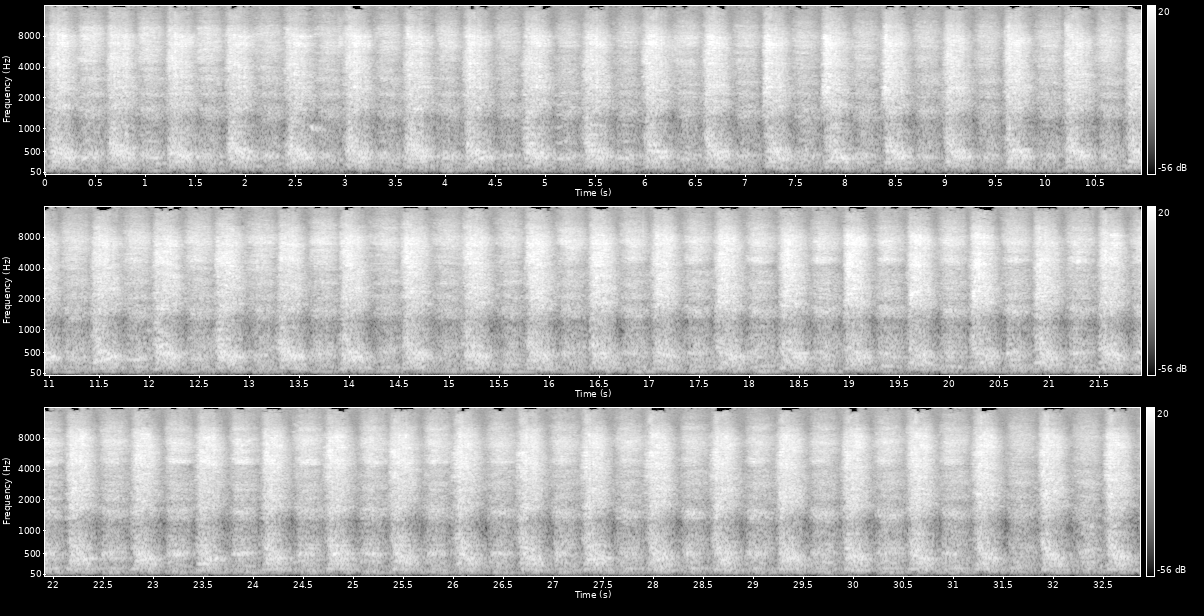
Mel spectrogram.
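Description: A large group of men chanting a Sufi breath dhikr in unison: hoarse, forceful breaths pushed out together in a steady rhythm of about two a second.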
